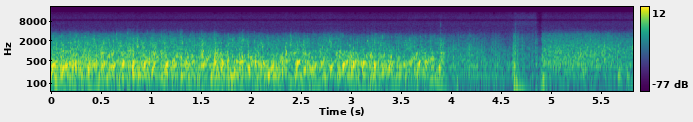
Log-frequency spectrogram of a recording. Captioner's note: water splashes and bubbles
